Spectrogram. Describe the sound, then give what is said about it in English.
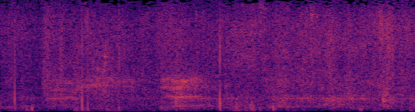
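General workplace ambience inside an office building, with faint footsteps and murmured conversation as people talk quietly throughout. “So, apart from that, and just some general work ambience you can have here now.”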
